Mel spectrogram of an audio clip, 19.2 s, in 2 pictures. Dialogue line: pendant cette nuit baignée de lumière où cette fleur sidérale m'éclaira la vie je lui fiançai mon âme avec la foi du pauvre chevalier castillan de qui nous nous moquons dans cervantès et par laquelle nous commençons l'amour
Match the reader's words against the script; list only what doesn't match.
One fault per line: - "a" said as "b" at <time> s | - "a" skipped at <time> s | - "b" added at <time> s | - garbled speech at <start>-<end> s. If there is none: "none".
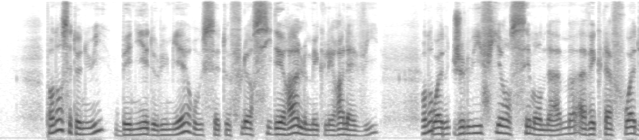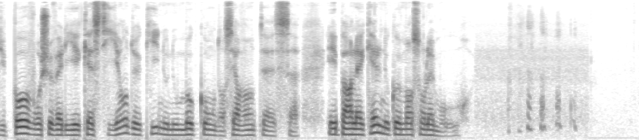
- garbled speech at 6.3-6.8 s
